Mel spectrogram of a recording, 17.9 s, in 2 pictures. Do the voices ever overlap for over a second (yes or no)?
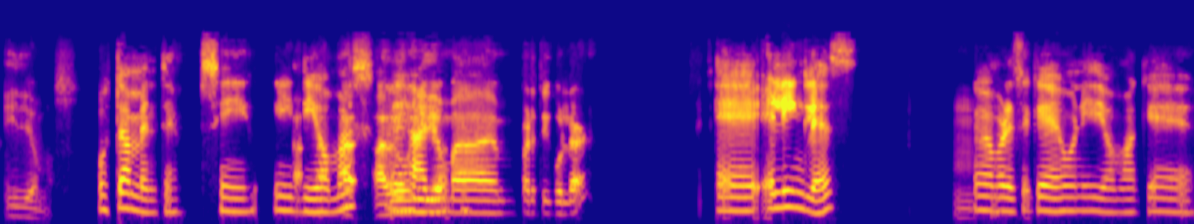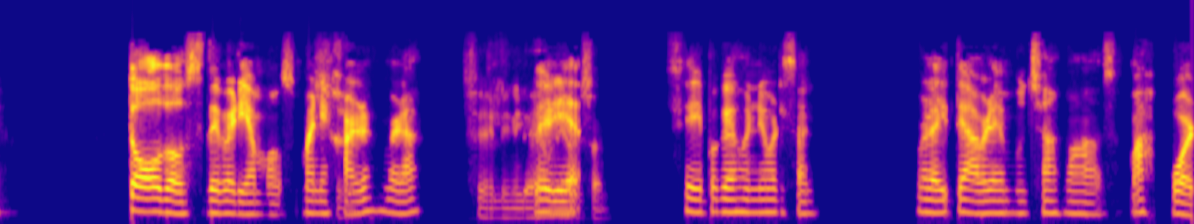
yes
